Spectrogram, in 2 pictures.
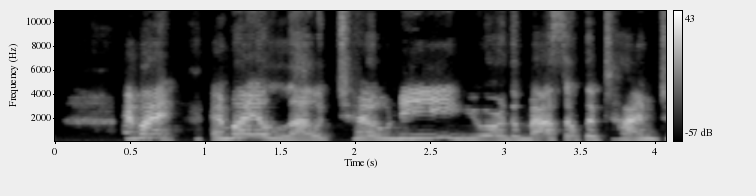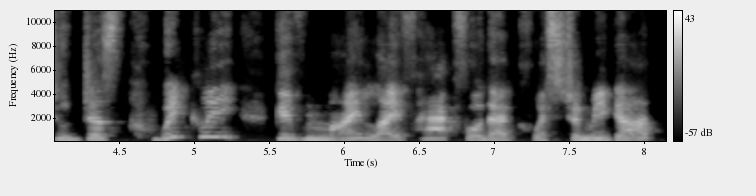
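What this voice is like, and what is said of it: Discernible non-native English accent. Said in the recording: “I'm the only one with a discernible accent that I'm not a native speaker of English”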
